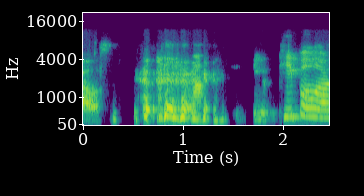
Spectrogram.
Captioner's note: laughing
